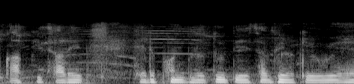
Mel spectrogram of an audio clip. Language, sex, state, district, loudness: Hindi, male, Jharkhand, Deoghar, -16 LUFS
